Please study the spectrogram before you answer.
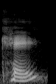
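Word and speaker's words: qué: think quick right but in Spanish it's just like is in Kiwi or kick there's no quoi to it alright so for example we have the question where it K which means what okay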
